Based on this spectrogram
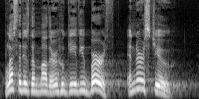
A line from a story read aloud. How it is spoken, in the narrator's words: a woman in the crowd called out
